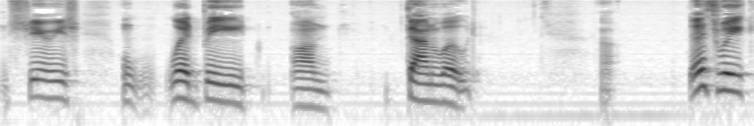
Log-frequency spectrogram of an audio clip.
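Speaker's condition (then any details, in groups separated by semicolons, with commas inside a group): Cerebral palsy; congenital, no known medical cause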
